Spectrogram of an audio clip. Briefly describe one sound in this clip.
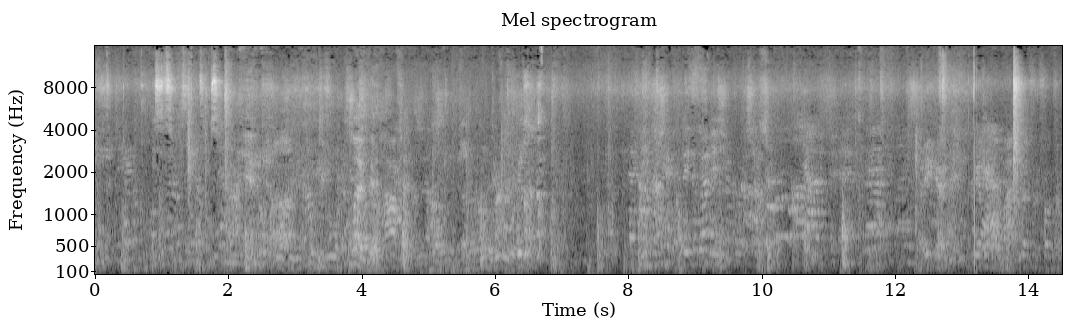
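Several adults talk and chatter close by.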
